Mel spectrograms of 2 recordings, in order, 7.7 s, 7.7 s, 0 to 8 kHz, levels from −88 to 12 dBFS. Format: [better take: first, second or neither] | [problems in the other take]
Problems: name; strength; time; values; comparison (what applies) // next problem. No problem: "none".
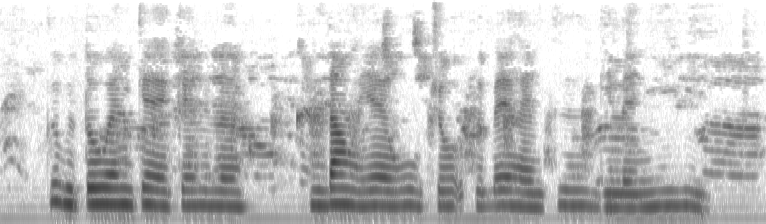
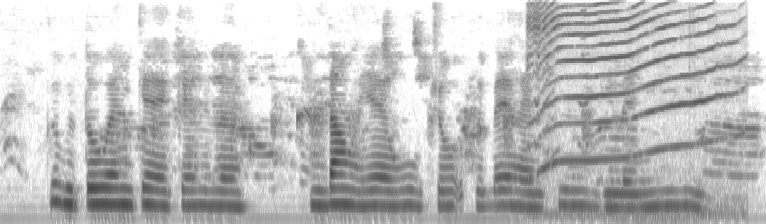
first | background sound (Squeak); 2 dB above the speech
